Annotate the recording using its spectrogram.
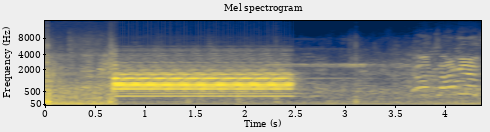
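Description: A steady horn blast of several tones at once, held for nearly two seconds and cut off sharply, sounding to start play at a football match.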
